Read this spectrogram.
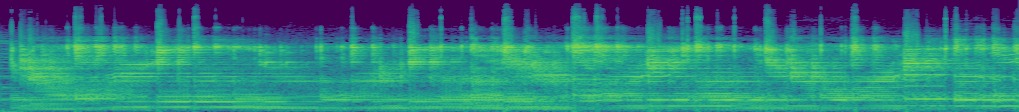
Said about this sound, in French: Il te joue … de … sur une double guitare fabrication maison couplée avec une batterie dorsale du plus bel effet.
